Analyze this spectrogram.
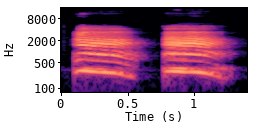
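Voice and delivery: loud wailing moan; moaning cry. A narrator's reading. Dogs wailing as the garbage truck takes the food. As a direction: wail it as the feast is lost. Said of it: "moaned the dogs".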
